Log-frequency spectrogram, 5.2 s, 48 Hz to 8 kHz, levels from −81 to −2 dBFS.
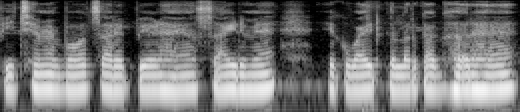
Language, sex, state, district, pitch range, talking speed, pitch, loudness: Hindi, male, Jharkhand, Garhwa, 130-135 Hz, 160 wpm, 135 Hz, -14 LUFS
